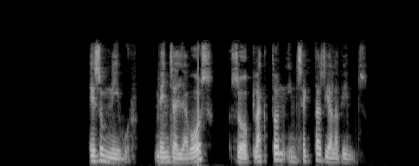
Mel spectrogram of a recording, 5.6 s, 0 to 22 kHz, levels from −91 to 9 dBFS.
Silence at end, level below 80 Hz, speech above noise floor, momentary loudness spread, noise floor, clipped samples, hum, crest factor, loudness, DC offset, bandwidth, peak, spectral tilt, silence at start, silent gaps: 0.75 s; -56 dBFS; over 69 dB; 14 LU; under -90 dBFS; under 0.1%; none; 20 dB; -22 LUFS; under 0.1%; 8 kHz; -4 dBFS; -4 dB/octave; 1.2 s; 1.91-1.98 s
